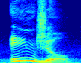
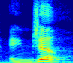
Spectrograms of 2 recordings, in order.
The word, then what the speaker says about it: angel: For example, usually when we would say in English the word angel, we would stress the first of the two syllables, we would say angel, not angel.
